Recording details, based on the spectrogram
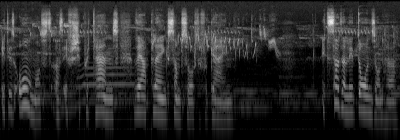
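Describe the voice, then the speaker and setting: A woman reads scripted radio drama narration. Her voice is on the low side and she takes a very slow pace. Music plays clearly behind her.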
